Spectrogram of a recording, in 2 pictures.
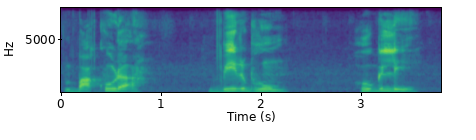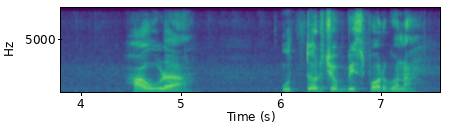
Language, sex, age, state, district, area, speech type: Bengali, male, 30-45, West Bengal, Paschim Bardhaman, urban, spontaneous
